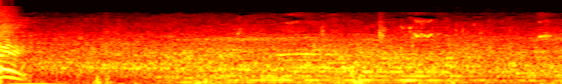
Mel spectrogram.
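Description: Basketball bouncing on a hardwood court, a few unevenly spaced thumps over steady arena crowd noise with faint voices.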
